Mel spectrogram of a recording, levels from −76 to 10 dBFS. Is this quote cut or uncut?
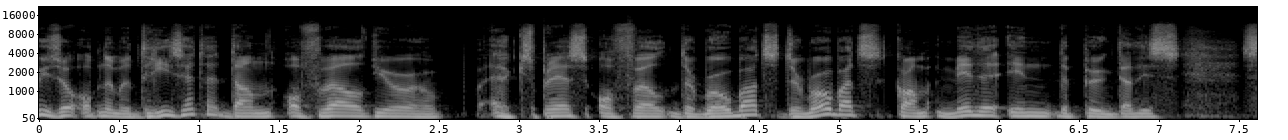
cut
